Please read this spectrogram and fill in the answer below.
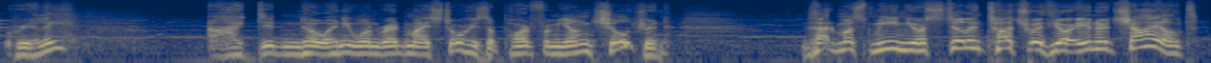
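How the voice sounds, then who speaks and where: A man's voice: a little high, measured pace, faint music behind, natural voice. A man voicing a pompous, dreamy children's author in a video game, speaking in grand, flowery phrases. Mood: grandiose.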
